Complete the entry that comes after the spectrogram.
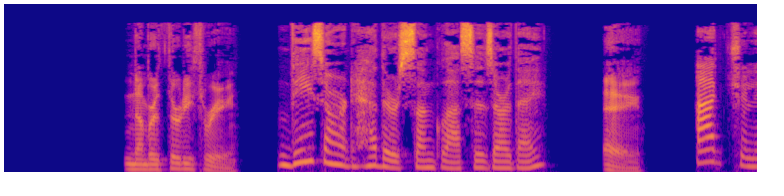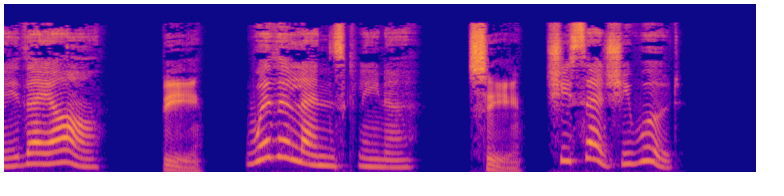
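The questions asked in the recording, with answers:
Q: These aren't Heather's sunglasses, are they?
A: A: Actually, they are.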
